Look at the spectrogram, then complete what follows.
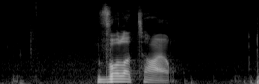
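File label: "volatile", English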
